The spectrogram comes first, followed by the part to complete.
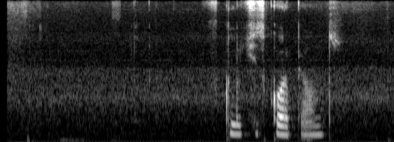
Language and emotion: Russian, neutral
